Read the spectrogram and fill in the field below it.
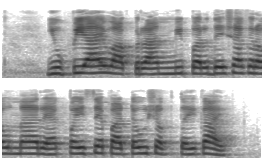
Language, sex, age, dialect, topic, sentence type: Marathi, female, 18-24, Southern Konkan, banking, question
